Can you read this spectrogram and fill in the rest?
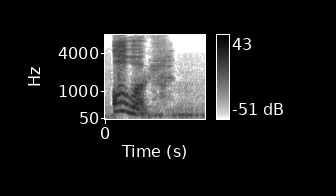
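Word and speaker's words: hour: word start होता है मगर वो जो है कंसोनेंट आवाज नहीं देता बल्कि वल की आवाज देता है मिसाल के तौर पर हम एक एग्जांपल लेते हैं ओवर अगर आप इसकी स्पेलिंग देखेंगे एच ओ यू आर और और यहां पर ए ओवर के बजाय एन ओवर आ जाएगा क्योंकि शुरुआत में जो लेटर है वो एच है और आपको यह बताने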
